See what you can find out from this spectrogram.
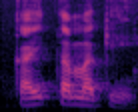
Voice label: "sin", Mayo; Palabras con distintas funciones

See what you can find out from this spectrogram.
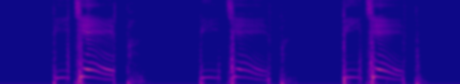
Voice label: asustado, Zapoteco, san miguel albarradas; adjetivos

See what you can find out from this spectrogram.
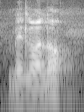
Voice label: Atacar, Zapoteco de Petapa; Vocabulary

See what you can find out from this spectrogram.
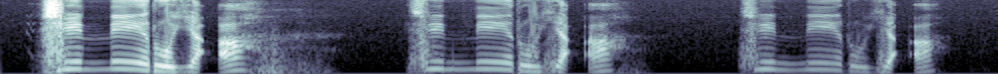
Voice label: baila (él), Zapoteco, san miguel albarradas; verbos; INALI

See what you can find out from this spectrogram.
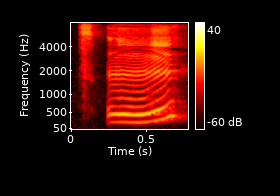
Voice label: cola, Otomí, mujer; Cuerpo; INALI

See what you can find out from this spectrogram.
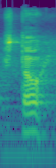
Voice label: Otro, Zapoteco de Petapa; Vocabulary

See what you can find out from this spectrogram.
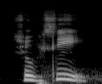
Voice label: hígado, Paipai; Vocabulary; INALI

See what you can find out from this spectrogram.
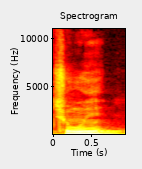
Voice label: "oscuro", Otomí, hombre; Percepción; INALI

